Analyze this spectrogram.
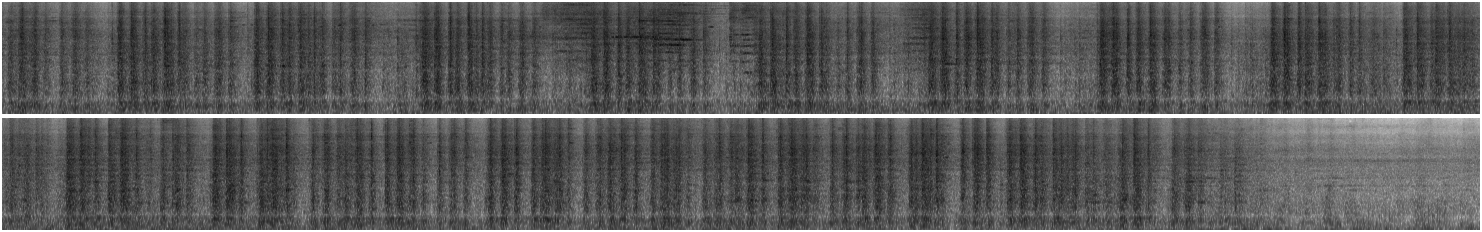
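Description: Freight cars of a passing mixed freight train rolling by, their steel wheels banging rapidly over the track crossing with a steady low rumble beneath. The sound thins out near the end as the last car passes and draws away.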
